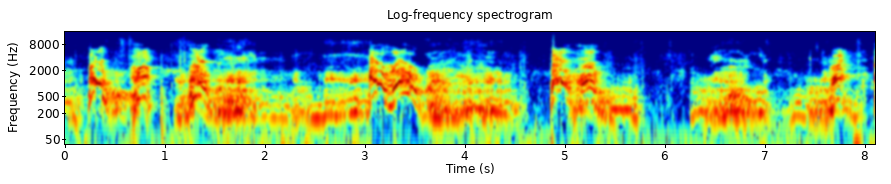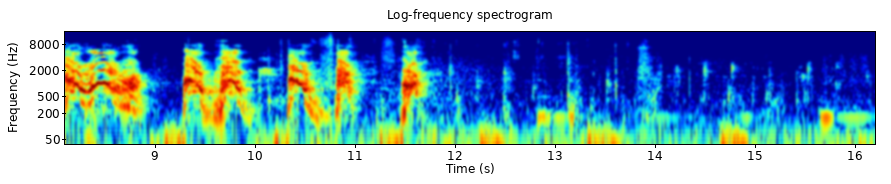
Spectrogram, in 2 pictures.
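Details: Five-week-old Labrador/hound mix rescue puppies barking and growling in play, a dense run of overlapping yappy barks and grumbles for about twelve seconds, then quieter scattered sounds.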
